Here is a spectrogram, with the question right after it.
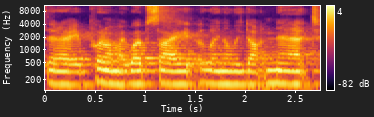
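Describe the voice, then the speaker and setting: With an American accent, a woman speaks at a moderate pace in a fairly low pitch, amid noticeable background noise and audible room echo. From Russia, adopted to the US as a child. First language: Russian. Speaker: adoptee vlogger and author. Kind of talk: personal vlog talk to camera. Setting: home garage.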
